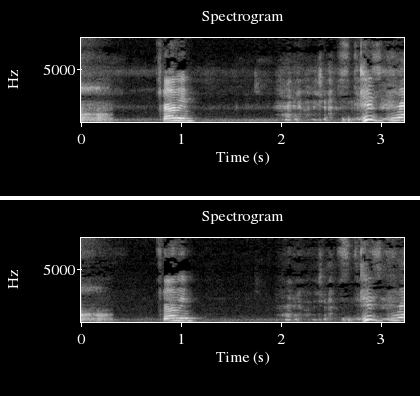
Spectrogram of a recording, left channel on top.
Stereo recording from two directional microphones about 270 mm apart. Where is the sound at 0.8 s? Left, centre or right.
Left.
